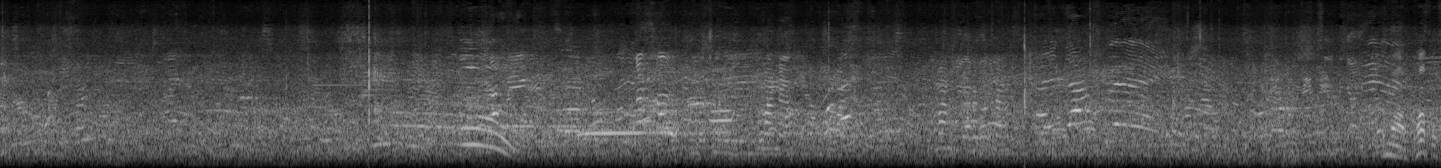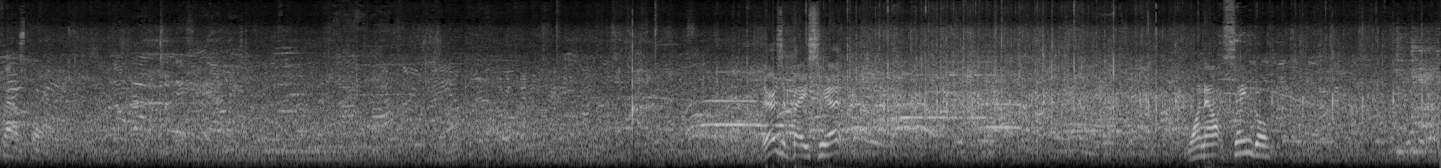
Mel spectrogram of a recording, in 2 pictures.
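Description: A crowd of spectators chatters nearby throughout.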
